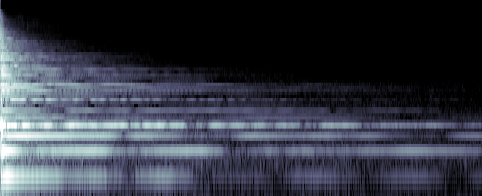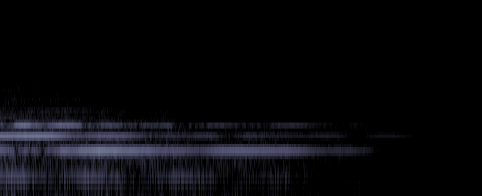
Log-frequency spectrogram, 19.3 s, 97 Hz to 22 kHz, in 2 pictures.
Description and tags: Grand Piano C (3 Octaves)
The sound of 3 octaves of a grand piano at the same time. Makes a mean lead synth when pitched up and down. Recorded with a zoom h2.
grand, keyboard, octaves, piano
